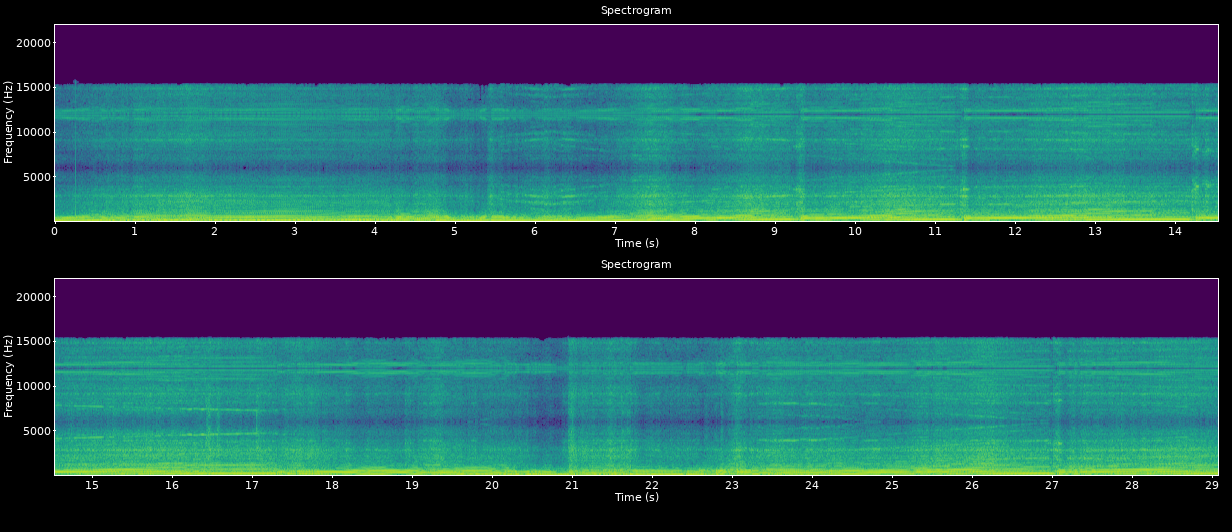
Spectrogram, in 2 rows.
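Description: Renault Clio Cup race car's four-cylinder engine heard from inside the cabin at race pace: the revs climb through the gears with sudden drops at each upshift, and fall then climb again at the braking and downshifts for corners about 5, 19 and 23 seconds in.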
